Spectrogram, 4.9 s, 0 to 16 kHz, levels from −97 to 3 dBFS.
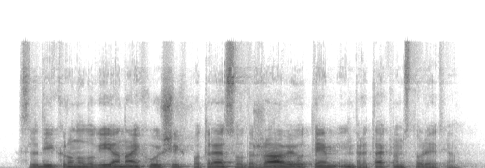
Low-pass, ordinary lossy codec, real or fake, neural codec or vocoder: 10.8 kHz; Opus, 16 kbps; real; none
